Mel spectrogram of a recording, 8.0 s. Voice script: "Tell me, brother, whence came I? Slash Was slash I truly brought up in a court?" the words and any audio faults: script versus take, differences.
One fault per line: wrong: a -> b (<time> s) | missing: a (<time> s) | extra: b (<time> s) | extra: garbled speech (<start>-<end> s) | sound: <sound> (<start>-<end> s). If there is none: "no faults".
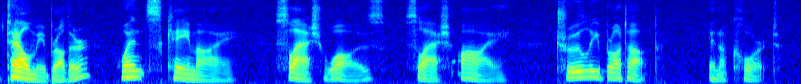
no faults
